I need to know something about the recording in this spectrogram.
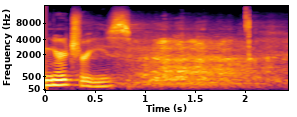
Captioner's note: audience laughing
